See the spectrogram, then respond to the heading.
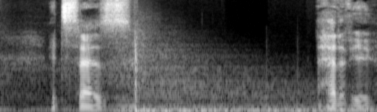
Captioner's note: thud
